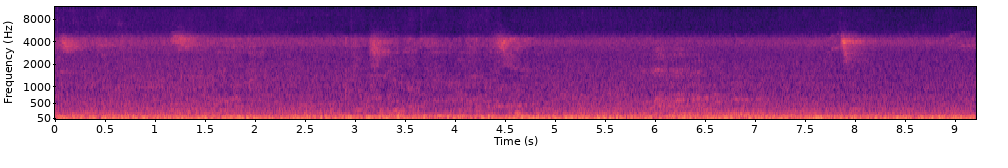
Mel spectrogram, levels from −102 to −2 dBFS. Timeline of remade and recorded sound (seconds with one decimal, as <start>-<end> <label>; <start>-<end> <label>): 0.0-1.6 recorded; 1.6-2.1 remade; 2.1-2.9 recorded; 2.9-4.8 remade; 4.8-9.2 recorded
